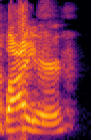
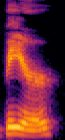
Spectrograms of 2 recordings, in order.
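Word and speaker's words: bier: What is a buyer? What is that? – It's a pyre that hasn't been lit yet. – No, it's not. It's actually pronounced beer.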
